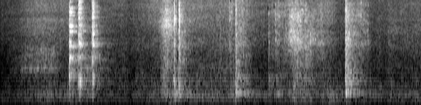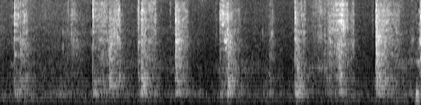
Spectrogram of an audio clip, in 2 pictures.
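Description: Stirring braising liquid of apple juice and apple cider vinegar in a pan for short ribs: close, irregular scraping and clinking of a utensil against the pan in repeated strokes, with a soft sizzle underneath and no talking.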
